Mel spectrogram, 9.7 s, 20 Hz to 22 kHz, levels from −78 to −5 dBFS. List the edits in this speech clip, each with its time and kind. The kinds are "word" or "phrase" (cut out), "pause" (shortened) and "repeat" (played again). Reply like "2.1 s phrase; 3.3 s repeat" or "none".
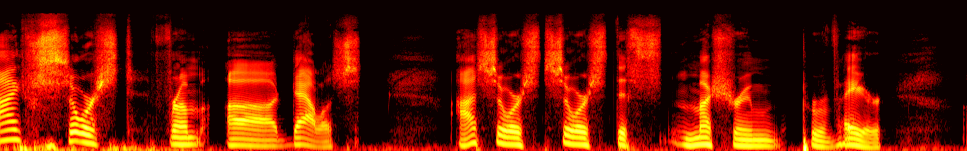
5.4 s repeat; 7.9 s pause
